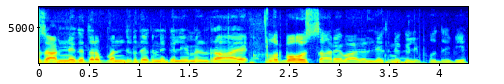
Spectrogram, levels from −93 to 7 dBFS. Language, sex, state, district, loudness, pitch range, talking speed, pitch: Hindi, male, Bihar, Jahanabad, -24 LUFS, 150-185 Hz, 280 wpm, 170 Hz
